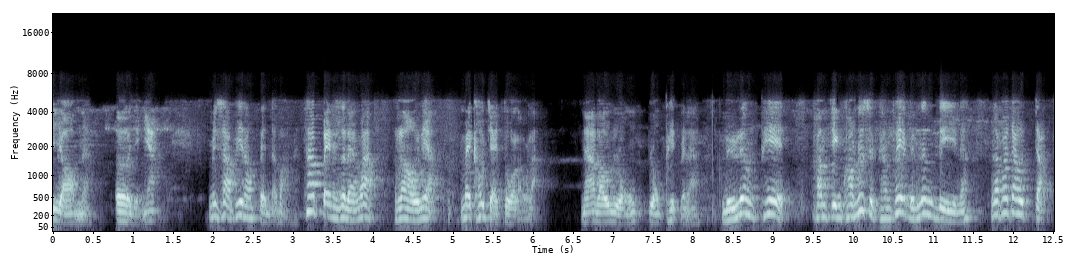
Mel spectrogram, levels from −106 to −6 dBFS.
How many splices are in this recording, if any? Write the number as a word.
one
